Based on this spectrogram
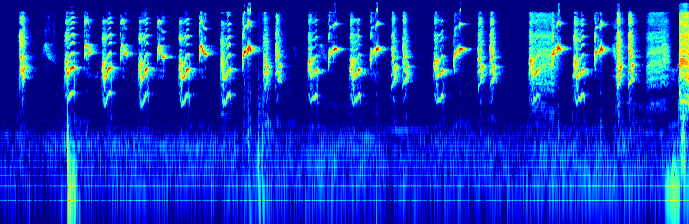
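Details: Caged long-tailed shrike singing happily in morning sun after being misted and uncovered, a full varied song: rapid run of short sharp chirps with rising whistled notes, then harsher buzzy bursts near the end.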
